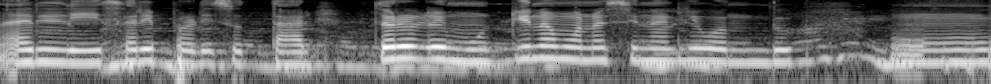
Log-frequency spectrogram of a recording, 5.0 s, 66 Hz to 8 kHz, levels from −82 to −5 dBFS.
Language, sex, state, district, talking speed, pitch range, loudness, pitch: Kannada, female, Karnataka, Raichur, 85 wpm, 225-260 Hz, -18 LUFS, 235 Hz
